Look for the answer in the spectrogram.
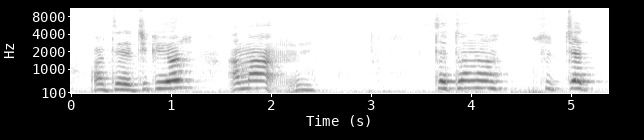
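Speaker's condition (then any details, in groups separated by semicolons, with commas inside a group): Cerebral palsy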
